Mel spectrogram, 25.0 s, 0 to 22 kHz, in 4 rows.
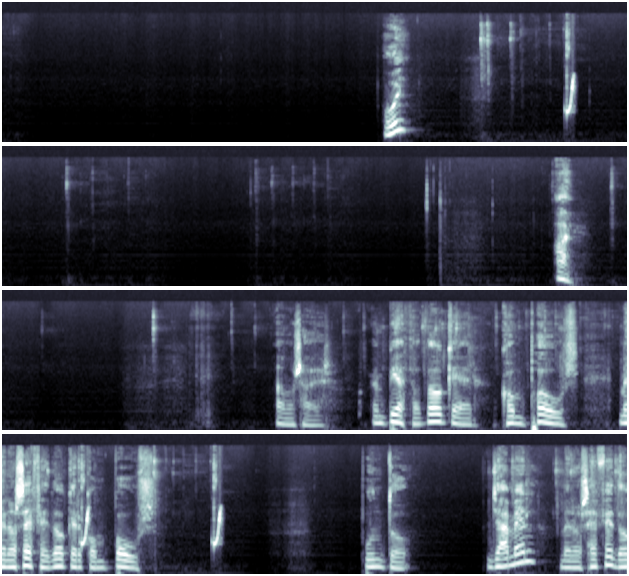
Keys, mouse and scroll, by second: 0.0-0.3 typing, 4.5-7.4 typing, 8.6-9.8 typing, 11.4-12.2 typing, 12.2 ctrl+p, 12.8 ctrl+p, 15.3-21.2 typing, 23.7 Tab, 23.9-25.0 typing.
